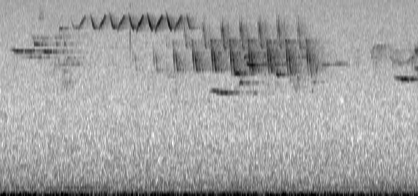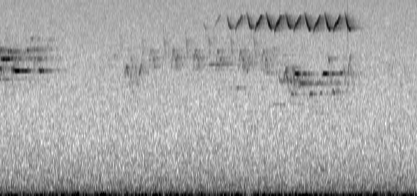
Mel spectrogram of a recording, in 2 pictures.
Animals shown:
Black-and-white Warbler (Mniotilta varia)
Eastern Wood-Pewee (Contopus virens)
Ovenbird (Seiurus aurocapilla)
Red-eyed Vireo (Vireo olivaceus)
Hermit Thrush (Catharus guttatus)

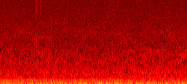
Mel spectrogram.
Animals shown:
American Crow (Corvus brachyrhynchos)
Red-eyed Vireo (Vireo olivaceus)

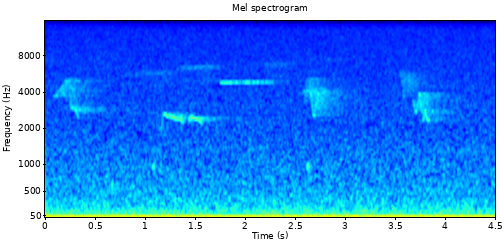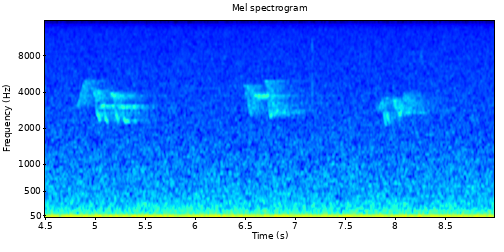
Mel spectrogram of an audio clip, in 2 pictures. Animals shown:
Red-eyed Vireo (Vireo olivaceus)
unidentified call
Black-throated Green Warbler (Setophaga virens)

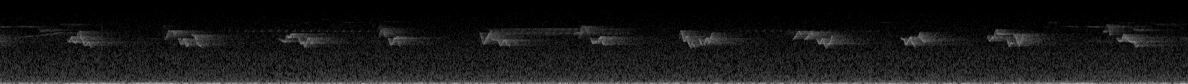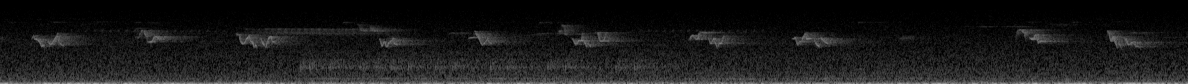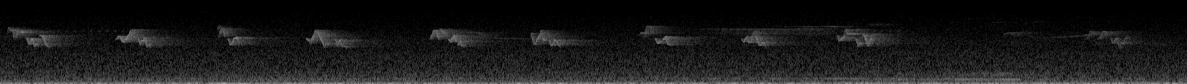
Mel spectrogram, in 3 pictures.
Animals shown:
Yellow-bellied Sapsucker (Sphyrapicus varius)
Pine Warbler (Setophaga pinus)
Black-throated Green Warbler (Setophaga virens)
Dark-eyed Junco (Junco hyemalis)
Red-eyed Vireo (Vireo olivaceus)
Eastern Wood-Pewee (Contopus virens)
Blackburnian Warbler (Setophaga fusca)

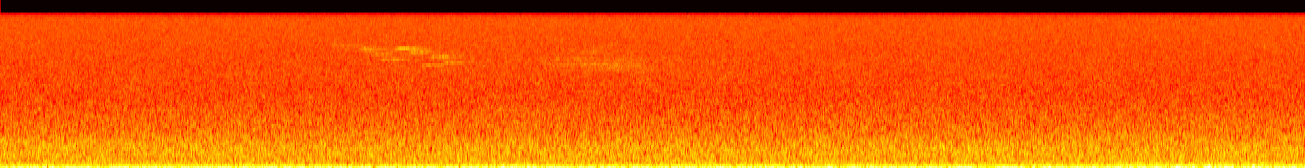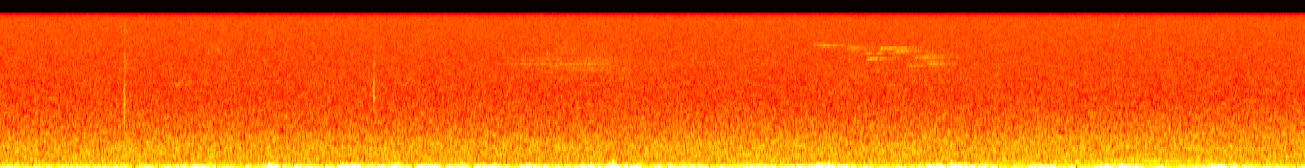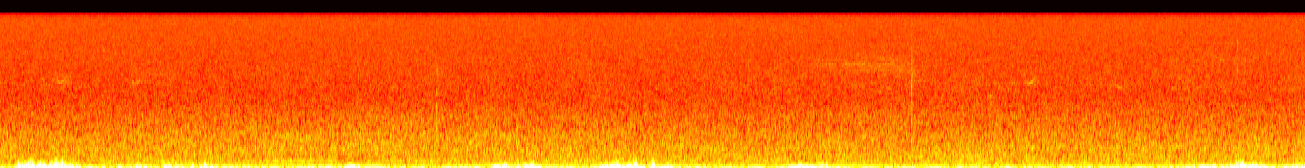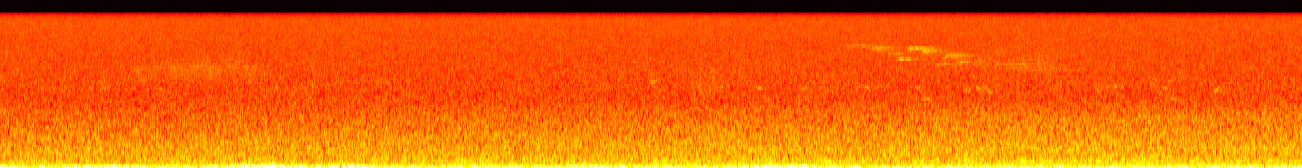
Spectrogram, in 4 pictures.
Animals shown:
Brown Creeper (Certhia americana)

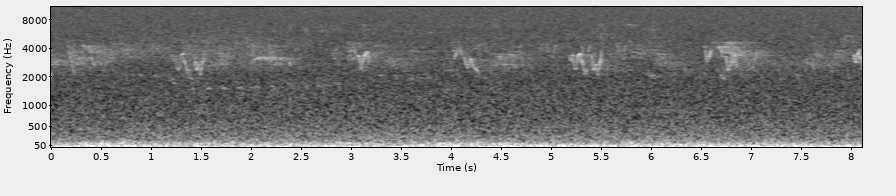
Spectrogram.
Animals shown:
Red-eyed Vireo (Vireo olivaceus)
Blue-headed Vireo (Vireo solitarius)

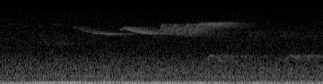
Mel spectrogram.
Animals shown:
Black-throated Blue Warbler (Setophaga caerulescens)
American Crow (Corvus brachyrhynchos)

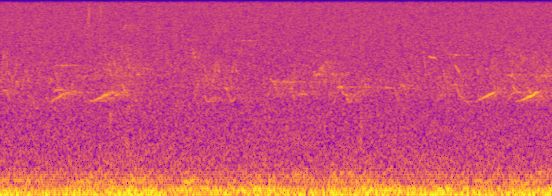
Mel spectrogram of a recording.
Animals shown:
Tufted Titmouse (Baeolophus bicolor)
American Robin (Turdus migratorius)

